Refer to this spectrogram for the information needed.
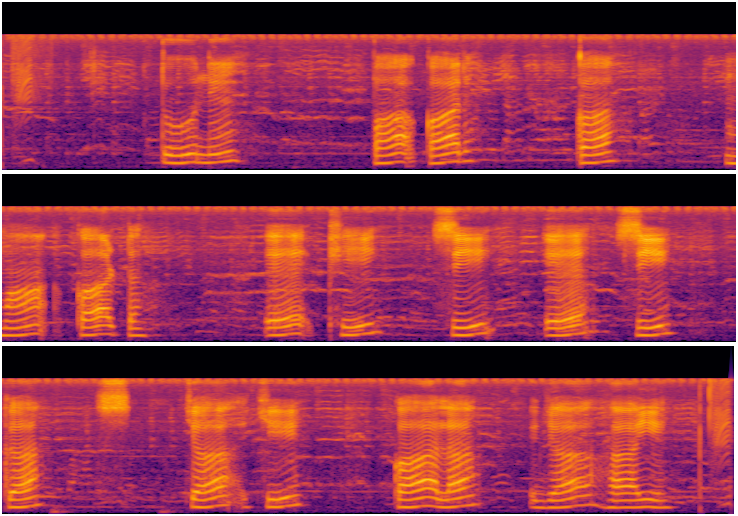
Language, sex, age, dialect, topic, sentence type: Magahi, male, 31-35, Central/Standard, banking, statement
